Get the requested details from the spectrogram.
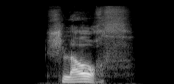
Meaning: genitive singular of Schlauch
- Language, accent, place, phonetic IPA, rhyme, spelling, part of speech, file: German, Germany, Berlin, [ʃlaʊ̯xs], -aʊ̯xs, Schlauchs, noun, De-Schlauchs.ogg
